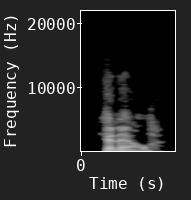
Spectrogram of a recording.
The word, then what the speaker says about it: Quesnel: Quesnel. – And that's Quesnel. Pronounced? – Quesnel. It's French Canadian.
